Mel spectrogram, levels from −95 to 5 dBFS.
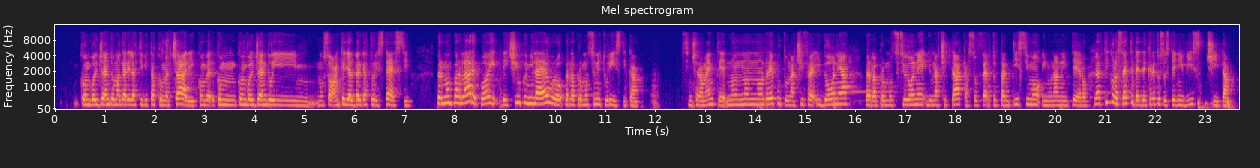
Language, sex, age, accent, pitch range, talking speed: Italian, female, 20-39, native, 205-245 Hz, 140 wpm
